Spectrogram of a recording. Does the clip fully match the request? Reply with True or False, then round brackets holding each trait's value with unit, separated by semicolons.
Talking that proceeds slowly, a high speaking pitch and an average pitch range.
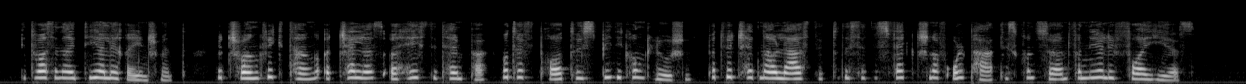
False (175 wpm; 290 Hz; 3.3 semitones)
